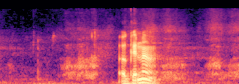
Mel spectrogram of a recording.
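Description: Pen scratching on paper in faint strokes as words and circles are written, broken about a second in by a short spoken phrase.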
